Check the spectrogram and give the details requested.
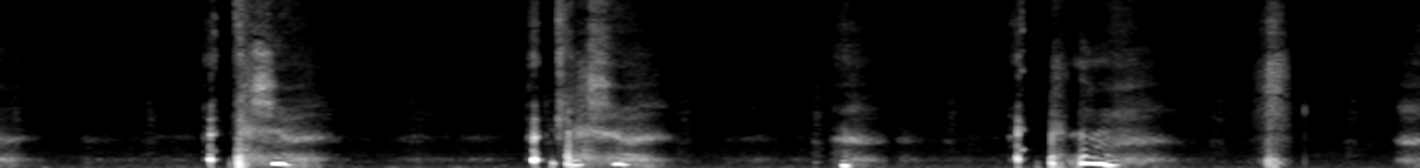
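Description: About five sharp sneezes in quick succession, each with a short catch of breath before it: a rapid sneezing fit from allergic rhinitis.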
